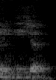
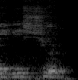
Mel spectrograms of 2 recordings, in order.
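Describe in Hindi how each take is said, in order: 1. बीच का व्यंजन 'zh' जैसा बोला जाता है, जैसे 'measure' में। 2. बीच का व्यंजन 'sh' जैसा बोला जाता है, जैसे 'sure' में। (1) "इसको बोलते हैं लीजर" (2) "इसको ये नहीं बोलते लीश्योर"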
